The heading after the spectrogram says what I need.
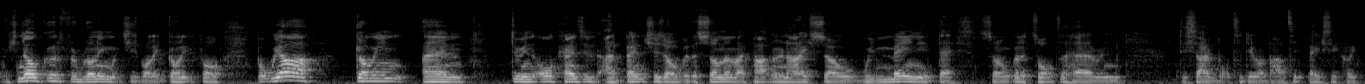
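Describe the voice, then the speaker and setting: A man's voice: on the low side, normal speed. A man talking casually to camera as an amateur running vlogger, explaining things in a rambling way, correcting himself and voicing his own thoughts as quotes. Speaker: vlogger, amateur marathon runner. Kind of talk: casual, chatty vlog to camera.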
